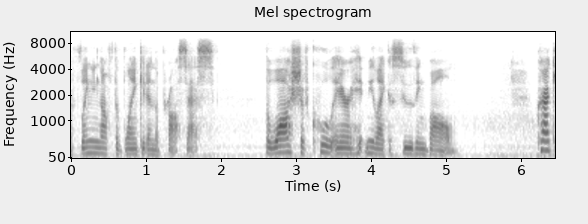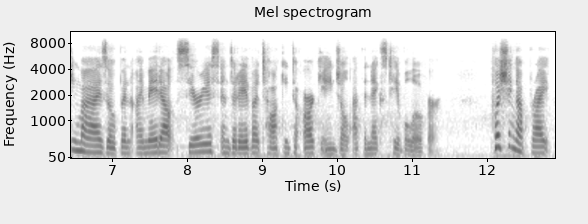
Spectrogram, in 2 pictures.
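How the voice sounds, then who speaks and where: A woman with a low voice reading her own novel aloud as first-person audiobook narration.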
